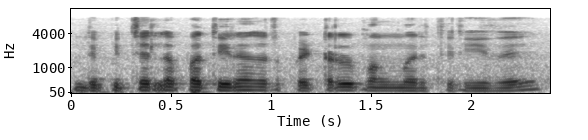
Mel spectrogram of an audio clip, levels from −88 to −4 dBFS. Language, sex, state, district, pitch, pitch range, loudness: Tamil, male, Tamil Nadu, Namakkal, 120 Hz, 110-125 Hz, -20 LUFS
